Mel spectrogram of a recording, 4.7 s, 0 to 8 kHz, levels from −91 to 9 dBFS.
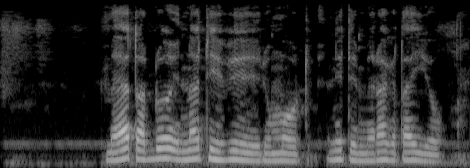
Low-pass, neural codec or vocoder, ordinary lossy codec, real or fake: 7.2 kHz; none; Opus, 64 kbps; real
